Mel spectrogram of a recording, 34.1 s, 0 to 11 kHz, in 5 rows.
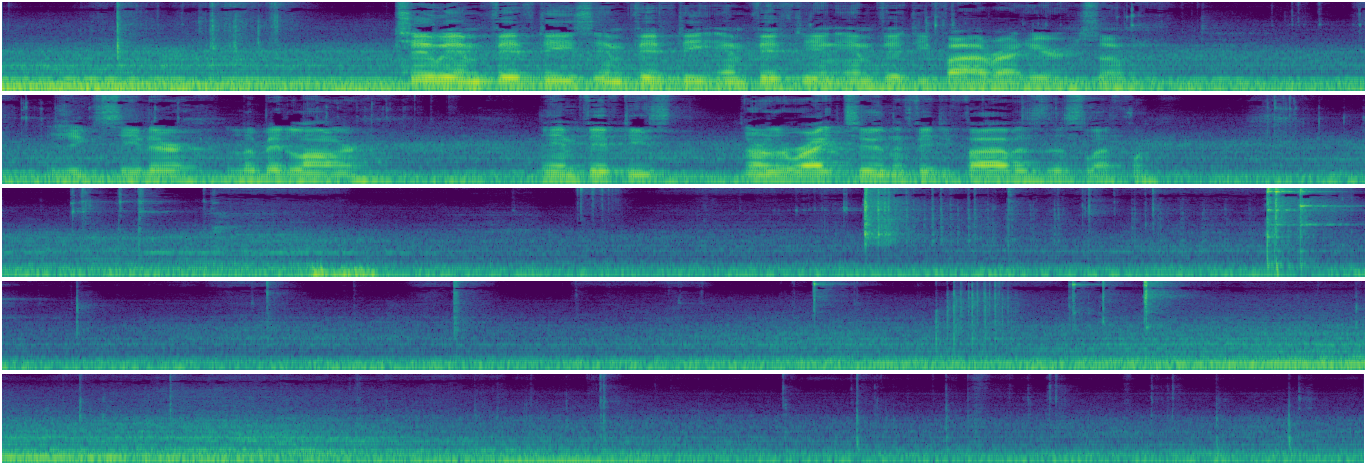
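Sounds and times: metal tools and bolts clinking: 0:03.8 - 0:07.8, 0:13.0 - 0:14.9, 0:16.4 - 0:20.9, 0:23.6 - 0:26.5
sharp metallic clinks: 0:13.0 - 0:14.9, 0:17.5 - 0:20.7.

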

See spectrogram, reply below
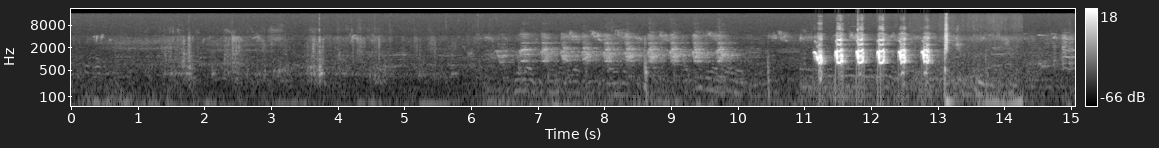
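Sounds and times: turkey calling: 0:04.6 - 0:10.4, 0:11.0 - 0:15.0.

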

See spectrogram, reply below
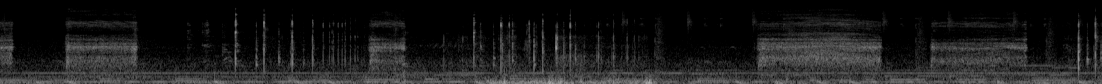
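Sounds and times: spray paint hiss: 0:00.0 - 0:01.4, 0:03.6 - 0:04.2, 0:05.8 - 0:11.0.

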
